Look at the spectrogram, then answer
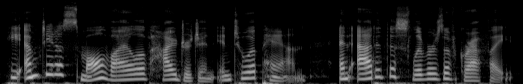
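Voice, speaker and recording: A woman reading a children's story aloud expressively, with dramatic pauses and emphasis. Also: fairly high pitch, very animated, a bit bright, no room sound. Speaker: children's book reader.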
